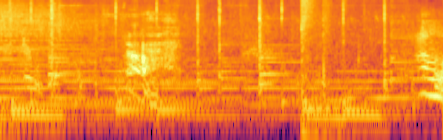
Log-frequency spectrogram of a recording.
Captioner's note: Hatfield grunts; cat meows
